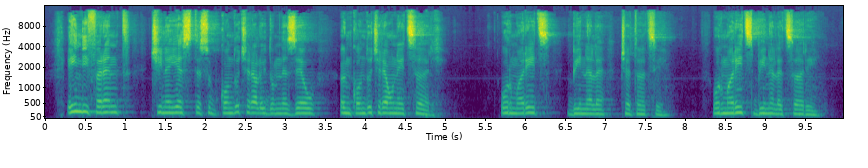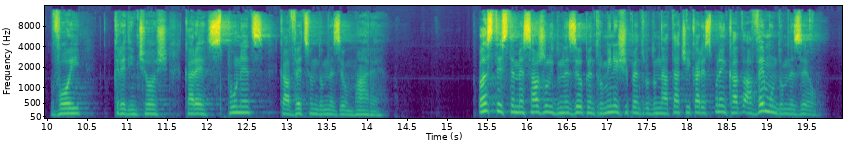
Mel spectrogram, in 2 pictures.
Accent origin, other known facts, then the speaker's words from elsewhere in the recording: Romania; moved away; Noi suntem români.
